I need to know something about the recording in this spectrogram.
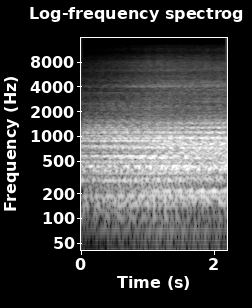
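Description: Ambient music: a sustained, gong-like drone with many ringing overtones, slowly swelling in level.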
